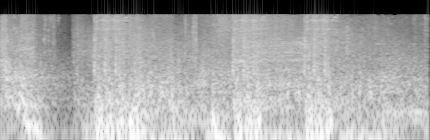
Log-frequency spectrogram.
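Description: Gunfire bursts out in rapid shots.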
